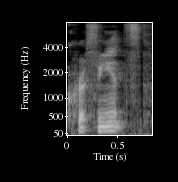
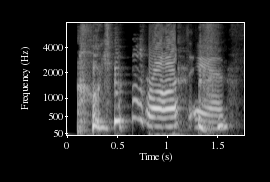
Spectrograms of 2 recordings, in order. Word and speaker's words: croissant: My whole life mission would become mispronouncing that word. I start talking about croissants. Cross ants.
